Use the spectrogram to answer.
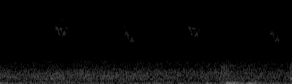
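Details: Male house sparrow calling in a garden at Weener, East Frisia, northwestern Germany, in April 2021. Four sharp descending cheeps come at a steady pace of roughly one every 0.6 seconds against constant low-frequency ambient hum.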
